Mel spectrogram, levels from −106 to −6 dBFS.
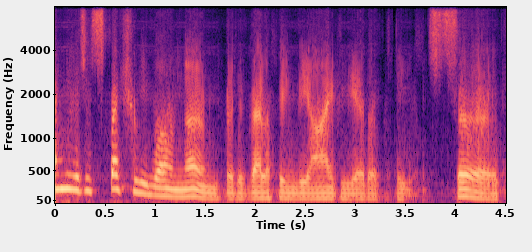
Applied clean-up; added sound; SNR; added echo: neural separator model SepFormer DNS4.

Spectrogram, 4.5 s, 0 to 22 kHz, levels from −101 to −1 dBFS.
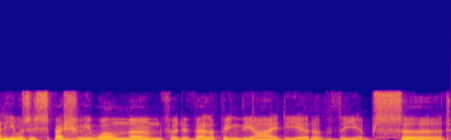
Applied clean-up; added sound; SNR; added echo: none; none; none; none.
